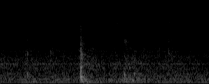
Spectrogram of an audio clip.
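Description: A fork against a black plastic TV-dinner tray: one sharp click a little under a second in, among a few fainter ticks.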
